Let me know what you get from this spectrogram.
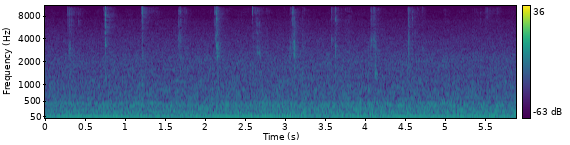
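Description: Close-up chewing of fried frog legs with hot sauce: a steady run of crisp little crunches, about two a second, over a low hum.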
